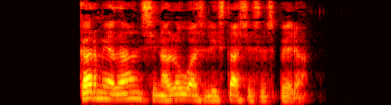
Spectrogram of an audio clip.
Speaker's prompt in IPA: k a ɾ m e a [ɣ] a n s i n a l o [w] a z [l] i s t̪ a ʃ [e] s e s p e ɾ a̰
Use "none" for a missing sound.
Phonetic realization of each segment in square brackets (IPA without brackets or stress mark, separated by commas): ð, w, l, e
